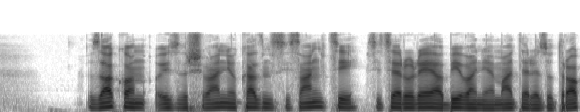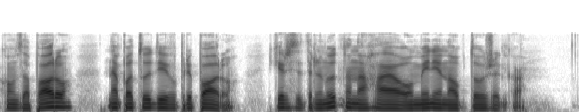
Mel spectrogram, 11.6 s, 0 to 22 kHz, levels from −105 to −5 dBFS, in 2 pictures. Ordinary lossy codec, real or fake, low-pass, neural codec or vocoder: none; real; 7.2 kHz; none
